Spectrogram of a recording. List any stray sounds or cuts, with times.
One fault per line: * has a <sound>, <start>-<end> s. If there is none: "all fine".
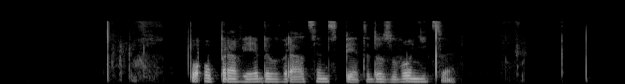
all fine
